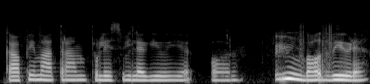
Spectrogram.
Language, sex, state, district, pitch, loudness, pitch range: Hindi, female, Madhya Pradesh, Bhopal, 200 Hz, -15 LUFS, 195-205 Hz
